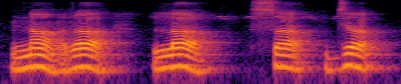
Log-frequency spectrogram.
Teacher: जीभ छू रहा है ना मसूड़ा ऊपरे वाला भाग को, तो ये हो जाएगा वत्सर्य व्यंजन।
